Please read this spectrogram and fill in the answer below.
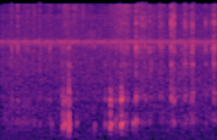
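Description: A few short, soft clicks and taps from a hand handling a black cylindrical container close to the microphone, once about two-thirds of a second in and a quick cluster around a second in.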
